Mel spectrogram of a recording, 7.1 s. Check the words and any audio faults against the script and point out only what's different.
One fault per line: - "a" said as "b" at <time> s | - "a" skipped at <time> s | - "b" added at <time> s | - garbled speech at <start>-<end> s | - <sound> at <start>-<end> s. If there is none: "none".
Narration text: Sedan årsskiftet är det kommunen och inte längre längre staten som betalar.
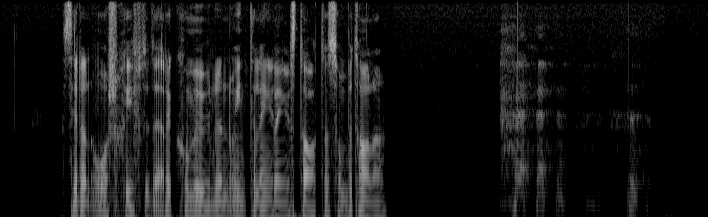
- laugh at 5.0-6.5 s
